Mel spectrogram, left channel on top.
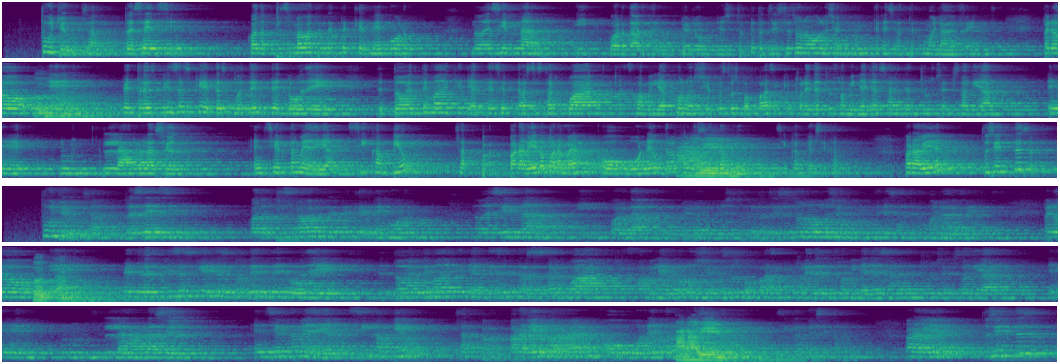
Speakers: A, on the left (about 25°); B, on the right (about 75°).
A: tuyo, o sea, tu esencia. Cuando pues, sí me hago entender de que es mejor no decir nada y guardártelo, pero yo siento que tú tuviste una evolución muy interesante como el ave fénix, pero
B: Total.
A: eh, entonces piensas que después de, de lo de, de todo el tema de que ya te aceptaste tal cual, tu familia conoció pues tus papás y que por ahí de tu familia ya saben de tu sexualidad, eh, mm, la relación en cierta medida sí cambió, o sea, pa- para bien o para mal o, o neutra,
B: Ahora
A: pero sí
B: bien,
A: cambió, sí cambió, sí cambió, para bien. ¿Tú sientes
